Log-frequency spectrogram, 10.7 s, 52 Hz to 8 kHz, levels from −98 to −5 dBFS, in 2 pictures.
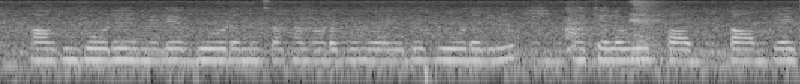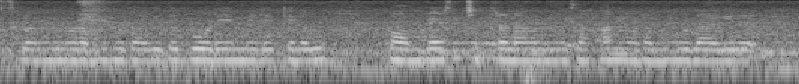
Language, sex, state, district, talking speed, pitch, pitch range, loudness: Kannada, female, Karnataka, Dharwad, 115 wpm, 215 Hz, 210-220 Hz, -30 LUFS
